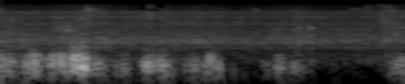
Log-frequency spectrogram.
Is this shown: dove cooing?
no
